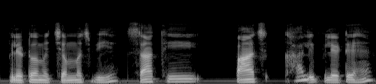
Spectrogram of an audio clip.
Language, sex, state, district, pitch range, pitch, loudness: Hindi, male, Uttar Pradesh, Etah, 105-140 Hz, 115 Hz, -24 LUFS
